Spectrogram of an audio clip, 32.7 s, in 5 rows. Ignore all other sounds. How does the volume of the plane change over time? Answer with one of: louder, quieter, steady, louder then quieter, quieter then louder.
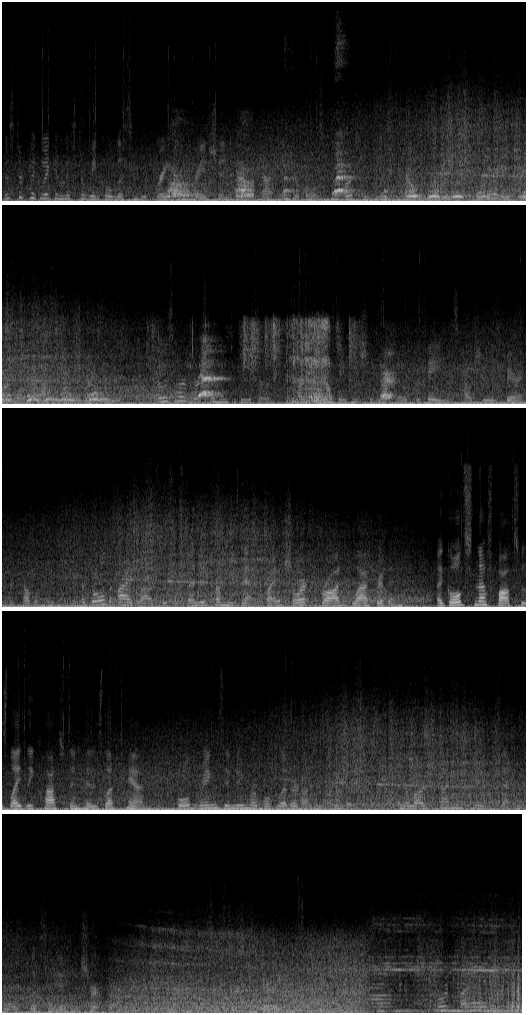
steady.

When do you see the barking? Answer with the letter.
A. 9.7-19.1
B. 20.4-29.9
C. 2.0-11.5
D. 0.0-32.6
C.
